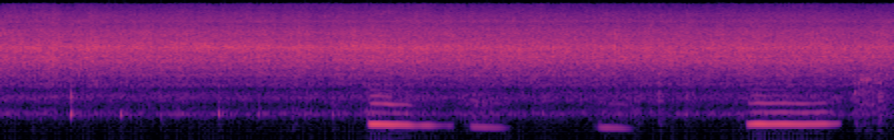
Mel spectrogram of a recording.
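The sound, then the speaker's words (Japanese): Steady sizzling hiss of onions frying in a pan, continuous throughout, with a couple of brief louder tonal whines rising over it. “焼き色がついてきたら、玉ねぎも炒めてっと。”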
